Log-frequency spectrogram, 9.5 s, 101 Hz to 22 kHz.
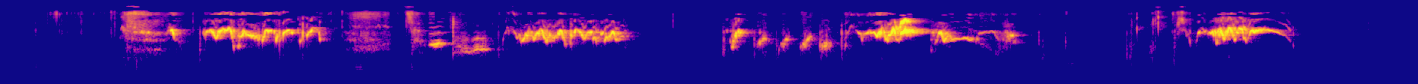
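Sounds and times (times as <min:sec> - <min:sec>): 
budgerigar chattering with warbled chirps and squeaky twittering: 0:01.1 - 0:02.2, 0:02.8 - 0:06.9, 0:07.6 - 0:08.7.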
